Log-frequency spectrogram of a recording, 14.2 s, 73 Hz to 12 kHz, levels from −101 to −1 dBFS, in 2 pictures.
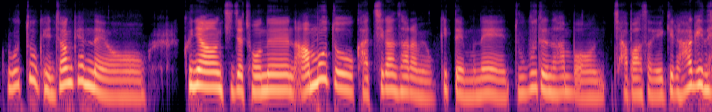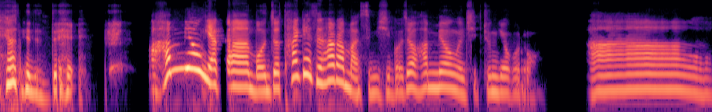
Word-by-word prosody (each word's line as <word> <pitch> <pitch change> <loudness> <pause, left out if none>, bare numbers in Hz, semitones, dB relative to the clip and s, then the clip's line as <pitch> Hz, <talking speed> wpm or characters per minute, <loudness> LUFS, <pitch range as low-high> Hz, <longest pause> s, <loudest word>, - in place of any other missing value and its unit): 그것도 255 +8 -4
괜찮겠네요. 185 - -1 0.4
그냥 235 -2 +5
진짜 200 -1 -3
저는 200 +1 0
아무도 225 - +2
같이 175 +5 -8
간 205 -1 -1
사람이 175 -4 -5
없기 150 +7 -12
때문에 165 -2 -6
누구든 200 +2 -3
한번 180 -4 -8
잡아서 175 -1 -8
얘기를 170 +2 -6
하긴 240 +1 0
해야 265 +8 +5
되는데 185 - -2 0.7
아 - - -5
1 425 - +4
명이 - - +10
약간 235 -3 +3
먼저 195 +3 0
target을 365 - +1
하란 300 -4 +3
말씀이신 180 -1 -8
거죠? 220 +5 -4
1 220 +2 -5
명을 215 -5 -3
집중적으로 175 0 -10 0.5
아 200 -1 -5
200 Hz, 320 characters per minute, -22 LUFS, 175-230 Hz, 0.7 s, 명이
